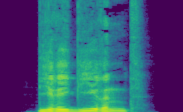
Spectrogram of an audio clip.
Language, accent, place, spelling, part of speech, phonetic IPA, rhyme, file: German, Germany, Berlin, dirigierend, verb, [diʁiˈɡiːʁənt], -iːʁənt, De-dirigierend.ogg
- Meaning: present participle of dirigieren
